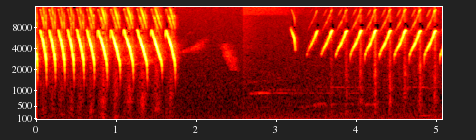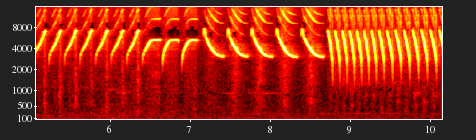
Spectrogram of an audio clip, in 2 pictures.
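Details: Canary in long, lively song used to prompt silent canaries to sing: rapid trills of descending whistled notes, a brief pause near two seconds, then faster rolling tours and a quick final trill, all high-pitched and clear.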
